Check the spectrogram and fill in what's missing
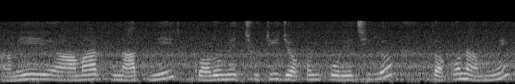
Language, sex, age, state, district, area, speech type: Bengali, female, 60+, West Bengal, Kolkata, urban, spontaneous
